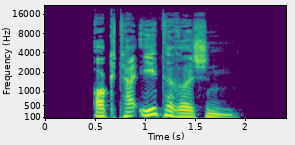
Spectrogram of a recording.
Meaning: inflection of oktaeterisch: 1. strong genitive masculine/neuter singular 2. weak/mixed genitive/dative all-gender singular 3. strong/weak/mixed accusative masculine singular 4. strong dative plural
- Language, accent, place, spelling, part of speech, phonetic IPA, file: German, Germany, Berlin, oktaeterischen, adjective, [ɔktaˈʔeːtəʁɪʃn̩], De-oktaeterischen.ogg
